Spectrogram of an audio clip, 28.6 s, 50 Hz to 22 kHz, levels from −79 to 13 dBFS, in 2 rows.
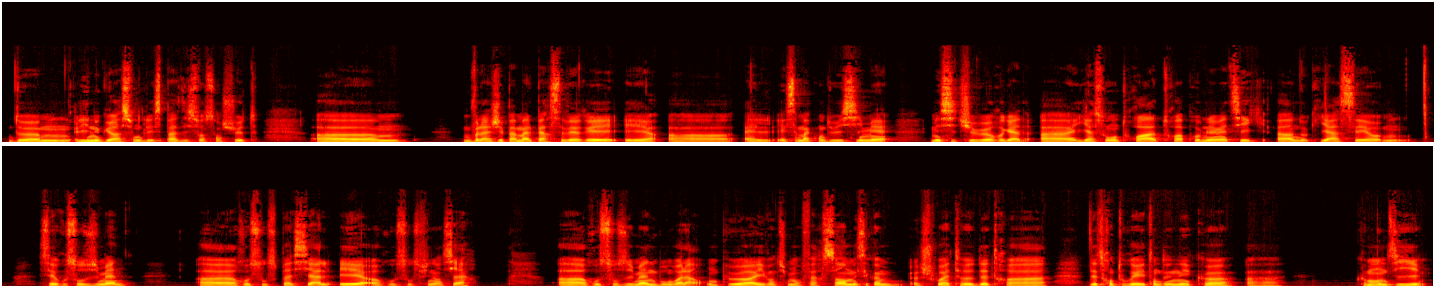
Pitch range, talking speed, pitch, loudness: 90-105 Hz, 170 wpm, 95 Hz, -19 LUFS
